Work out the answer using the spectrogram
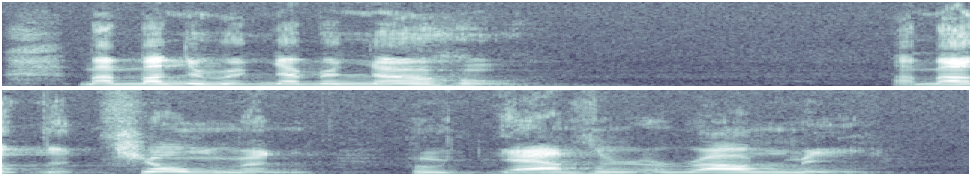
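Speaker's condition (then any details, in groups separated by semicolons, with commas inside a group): Speech impediment; speaks publicly with new voice as motivational speaker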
